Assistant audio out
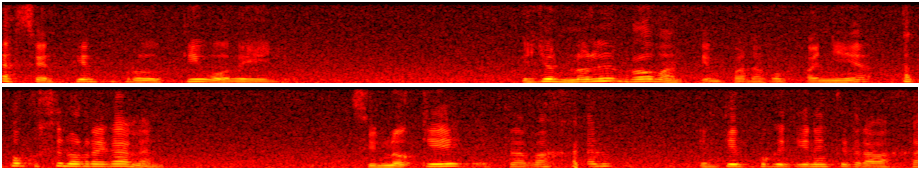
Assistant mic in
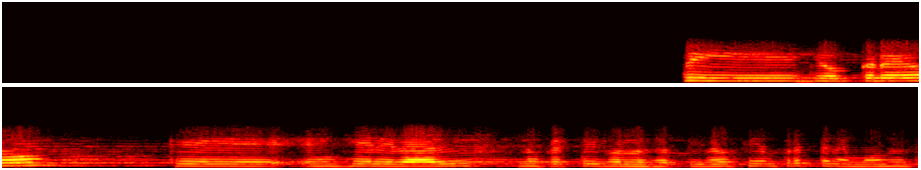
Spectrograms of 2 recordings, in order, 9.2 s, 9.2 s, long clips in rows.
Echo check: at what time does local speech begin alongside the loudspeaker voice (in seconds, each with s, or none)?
3.4 s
